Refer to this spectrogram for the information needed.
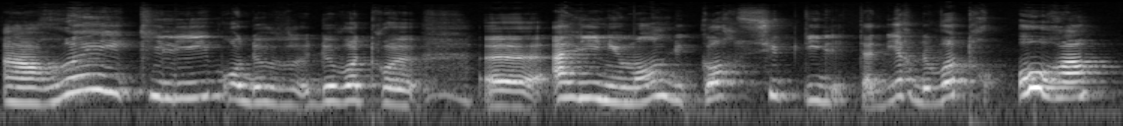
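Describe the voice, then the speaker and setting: A woman's voice: a little high, expressive, slow, echoey room. A woman giving a casual spiritual talk to her viewers, hesitant, with many fillers and restarts. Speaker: spiritual channel host.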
